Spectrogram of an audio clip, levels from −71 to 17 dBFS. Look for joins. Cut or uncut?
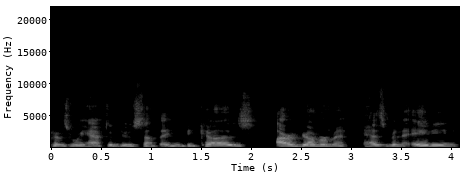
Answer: cut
